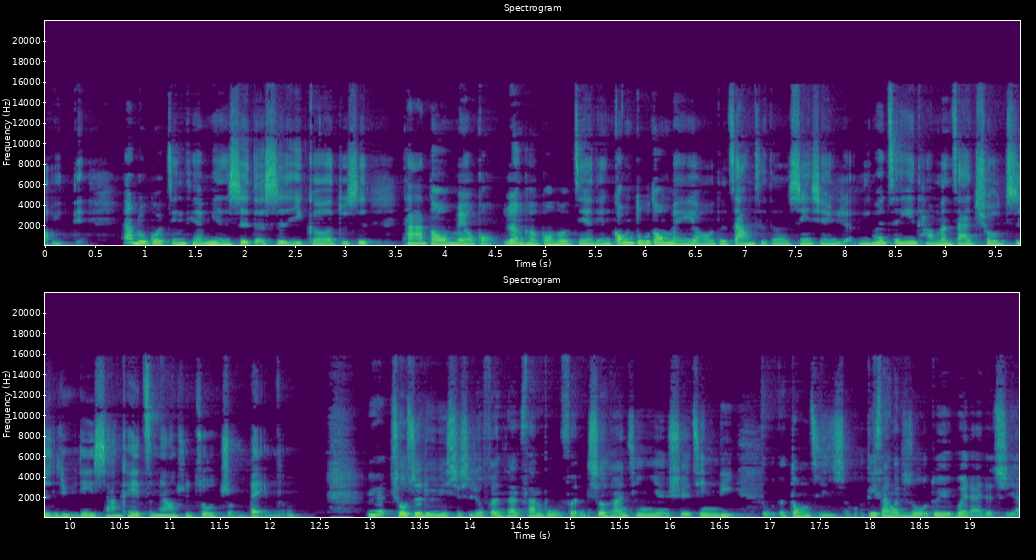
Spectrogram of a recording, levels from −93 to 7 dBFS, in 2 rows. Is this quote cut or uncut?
cut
